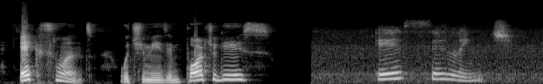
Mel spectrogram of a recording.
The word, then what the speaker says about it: excelente: táxi, táxi, The fourth pronunciation for this letter is pronounced as letter S in English when it's followed by a consonant.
